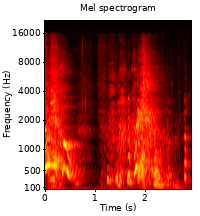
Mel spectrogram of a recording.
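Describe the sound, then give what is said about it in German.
A loud sneeze bursts out, followed after a short pause by another forceful, breathy sneeze with some voiced, gasping sounds around it. “Gesundheit.”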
